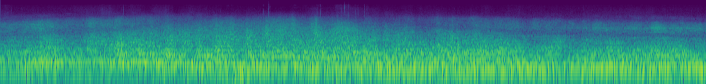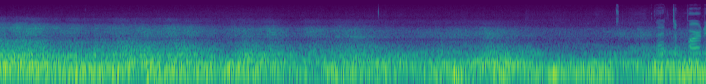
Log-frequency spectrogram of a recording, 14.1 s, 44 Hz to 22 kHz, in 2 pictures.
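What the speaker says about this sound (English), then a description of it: "757 300 departure off of runway 30 right" A Boeing 757-300 airliner rolls down runway 30 right at Minneapolis–Saint Paul airport on its takeoff run, a loud, building jet-engine roar that slowly fades and thins as it climbs away.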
